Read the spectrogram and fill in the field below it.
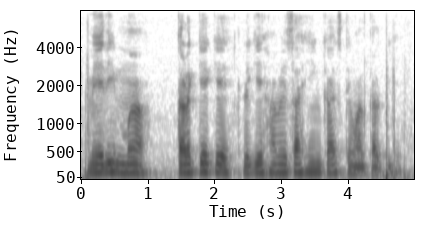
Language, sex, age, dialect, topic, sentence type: Hindi, male, 25-30, Awadhi Bundeli, agriculture, statement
